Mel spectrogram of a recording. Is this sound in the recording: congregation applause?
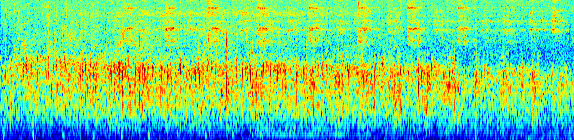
yes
